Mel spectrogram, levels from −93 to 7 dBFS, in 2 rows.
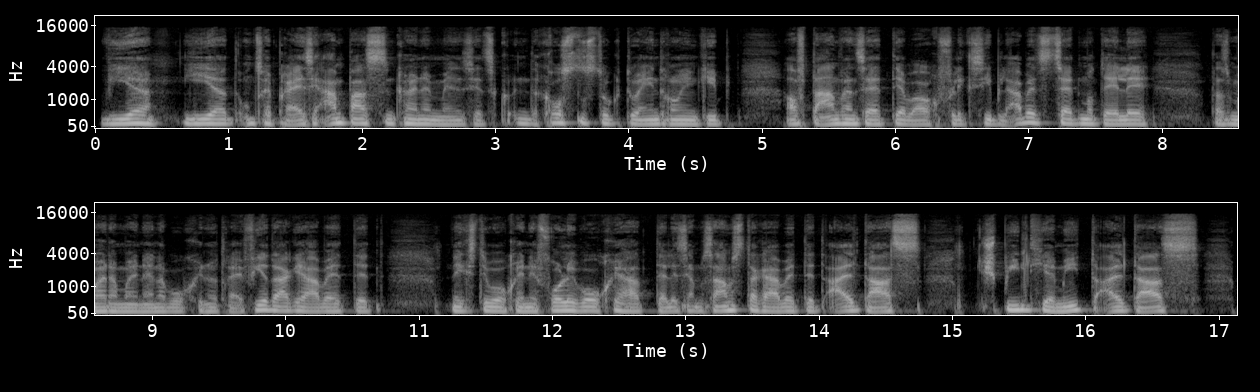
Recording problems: none

